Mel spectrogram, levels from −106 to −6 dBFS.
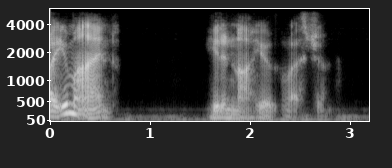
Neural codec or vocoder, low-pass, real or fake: codec, 24 kHz, 0.9 kbps, WavTokenizer, small release; 5.4 kHz; fake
